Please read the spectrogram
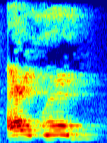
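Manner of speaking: high, loud shouted command. A narrator's reading. Zoe orders Munchkin over the storm, loud shout. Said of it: "shouted Zoe".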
